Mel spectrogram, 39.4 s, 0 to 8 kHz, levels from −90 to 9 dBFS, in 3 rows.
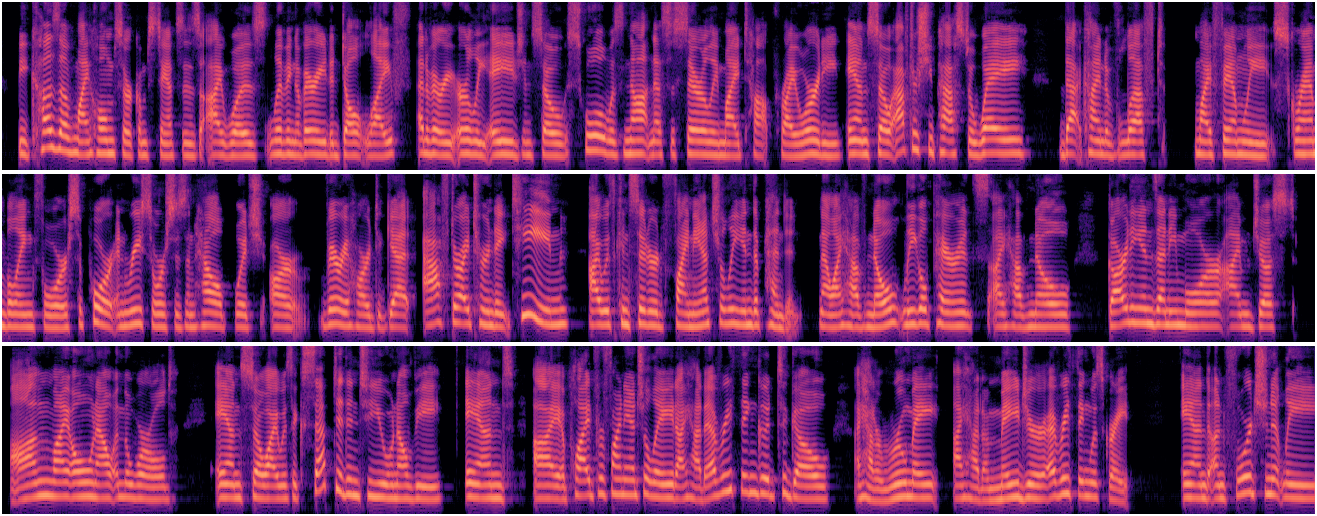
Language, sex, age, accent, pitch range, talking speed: English, female, 20-39, American, 185-215 Hz, 170 wpm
